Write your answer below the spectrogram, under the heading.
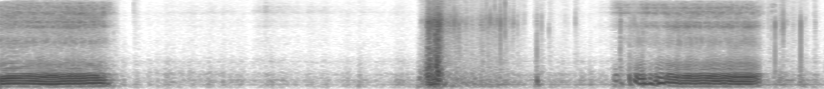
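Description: Two loud buzzing snores with a quiet pause between, plus a snort in the middle; a sleeping dog snoring.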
